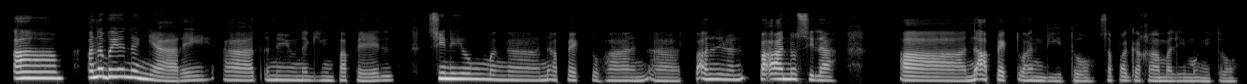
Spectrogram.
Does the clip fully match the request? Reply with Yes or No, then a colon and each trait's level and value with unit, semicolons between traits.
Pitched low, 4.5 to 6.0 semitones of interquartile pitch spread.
No: high, 190 Hz; average, 5.2 semitones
